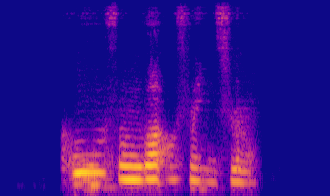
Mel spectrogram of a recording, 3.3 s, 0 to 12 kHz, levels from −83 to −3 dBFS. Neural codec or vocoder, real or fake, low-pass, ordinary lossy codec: codec, 44.1 kHz, 0.9 kbps, DAC; fake; 10.8 kHz; Opus, 32 kbps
